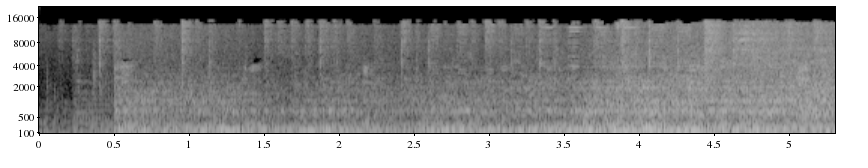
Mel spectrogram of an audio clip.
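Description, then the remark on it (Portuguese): Continuous street traffic in Caxias do Sul at dawn, under a cloudy sky with low temperatures, with cars and heavier vehicles like buses rumbling past, a steady low engine drone that swells slightly louder toward the end, with no one speaking. “O Marcos Cardoso hoje está é, conferindo o amanhecer e também o trânsito aqui nas ruas de Caxias do Sul e da região.”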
